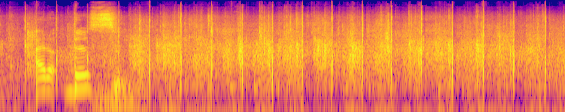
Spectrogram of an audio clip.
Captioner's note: audience applauding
